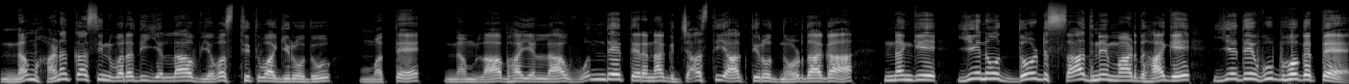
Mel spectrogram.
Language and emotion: Kannada, happy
